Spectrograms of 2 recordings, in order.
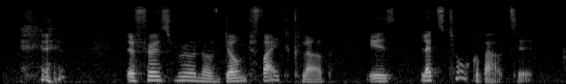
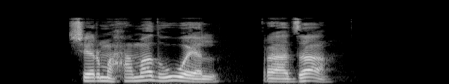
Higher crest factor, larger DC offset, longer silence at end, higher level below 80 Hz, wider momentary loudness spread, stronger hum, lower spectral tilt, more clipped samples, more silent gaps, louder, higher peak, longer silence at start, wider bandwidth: first, 22 dB vs 16 dB; neither; second, 0.35 s vs 1.2 s; about the same, -68 dBFS vs -64 dBFS; about the same, 12 LU vs 11 LU; neither; first, -5.5 dB/octave vs -4 dB/octave; neither; neither; second, -32 LUFS vs -13 LUFS; second, -12 dBFS vs 0 dBFS; second, 0.2 s vs 0.7 s; first, 16 kHz vs 9.6 kHz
